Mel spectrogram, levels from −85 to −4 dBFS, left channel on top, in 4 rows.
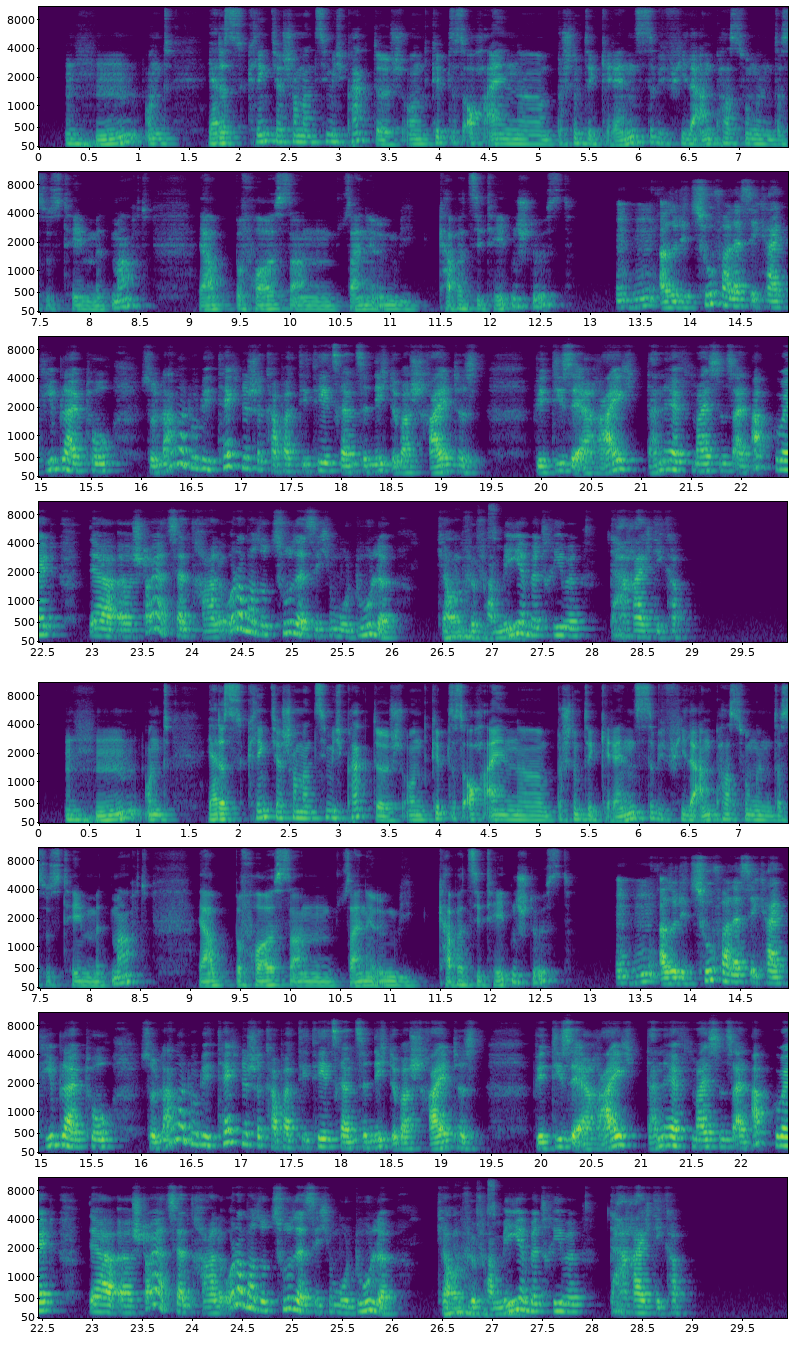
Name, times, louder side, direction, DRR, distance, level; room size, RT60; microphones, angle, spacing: voice 1, 0.3-11.2 11.5-12.7 26.5-27.3, right 3 dB, 45° right, 0.6 m, -30 dB
voice 2, 13.3-26.0 26.5-27.9 28.2-28.8, right 3 dB, 65° right, 1.1 m, -26 dB
3.5 x 2.5 x 2.9 m
head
